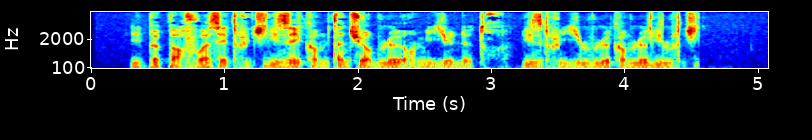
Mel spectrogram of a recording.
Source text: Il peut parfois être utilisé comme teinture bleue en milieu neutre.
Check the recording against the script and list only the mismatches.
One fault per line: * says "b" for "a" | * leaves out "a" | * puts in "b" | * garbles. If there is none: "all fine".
* garbles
